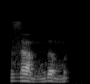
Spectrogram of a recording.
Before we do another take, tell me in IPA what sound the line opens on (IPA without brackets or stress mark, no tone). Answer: z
